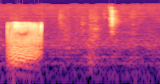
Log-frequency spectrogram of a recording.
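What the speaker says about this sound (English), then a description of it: "No, you farted." A loud, abrupt fart bursts out alone for under half a second, followed by faint room noise and a brief small sound, with no talking over it.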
